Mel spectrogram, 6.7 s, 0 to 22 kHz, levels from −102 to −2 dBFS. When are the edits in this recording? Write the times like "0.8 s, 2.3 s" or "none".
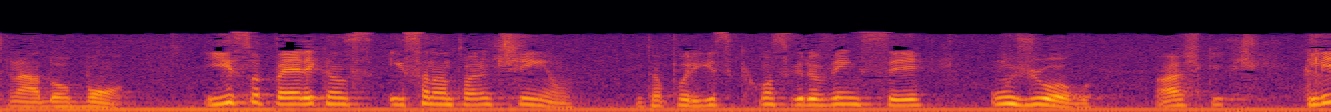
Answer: none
